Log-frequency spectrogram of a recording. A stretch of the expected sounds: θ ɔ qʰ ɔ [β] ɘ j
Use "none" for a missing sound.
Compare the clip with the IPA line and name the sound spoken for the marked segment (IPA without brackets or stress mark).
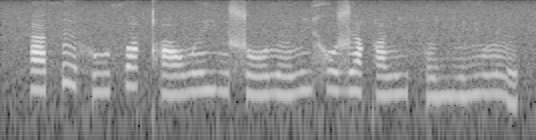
β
